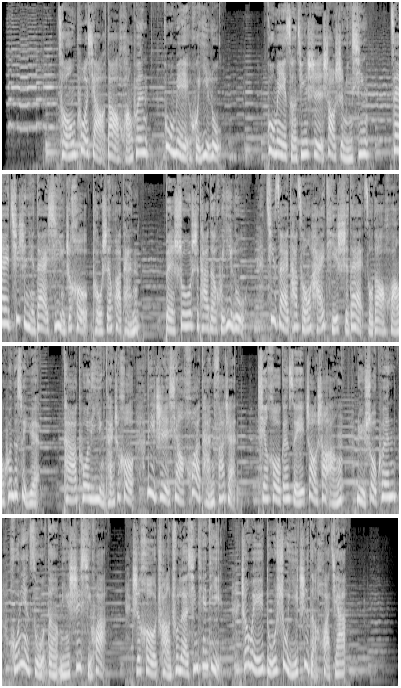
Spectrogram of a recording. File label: Mandarin TVC, Mandarin China Female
